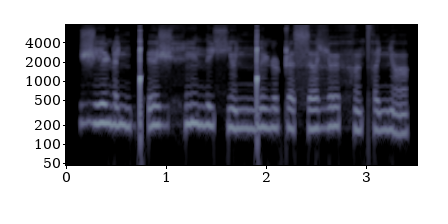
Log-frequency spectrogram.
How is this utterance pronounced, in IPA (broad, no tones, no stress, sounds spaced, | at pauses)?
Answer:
ʒ i ɳ ɐ ɲ ǃʼ ɪ ʒ h ĩ n̪ i ç ɐ̃ ɲ ŋ͡ǃ ĩ ɳ ø ʈ ə s ə ɮ ø h ə̃ t̪ʰ ɐ ɲ ɐ̃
